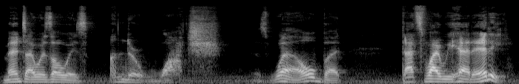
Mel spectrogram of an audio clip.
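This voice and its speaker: Animated, wry male revolutionary envoy. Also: medium pitch, a little slow, slightly rough. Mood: wry, rambling. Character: chatty, wry, anxious revolutionary envoy, joking at briefings. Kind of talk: audio drama acting, rambling storytelling.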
